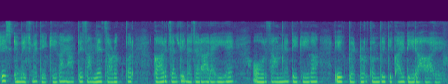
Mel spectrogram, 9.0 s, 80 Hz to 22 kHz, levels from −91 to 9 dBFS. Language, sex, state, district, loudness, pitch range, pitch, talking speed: Hindi, female, Rajasthan, Jaipur, -19 LUFS, 190-205 Hz, 195 Hz, 175 wpm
